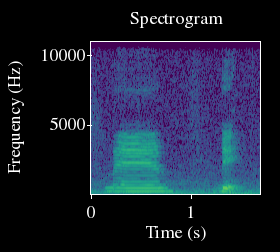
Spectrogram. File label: "menhde", Dinka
